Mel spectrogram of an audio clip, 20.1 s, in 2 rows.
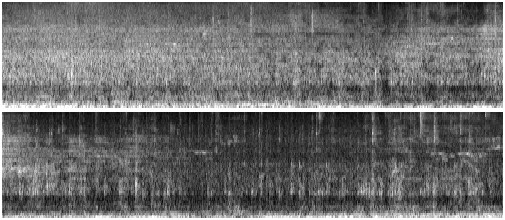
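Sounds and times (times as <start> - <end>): low city rumble: 0.0 - 20.0
rain drips and taps: 0.0 - 20.0.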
